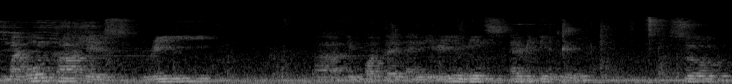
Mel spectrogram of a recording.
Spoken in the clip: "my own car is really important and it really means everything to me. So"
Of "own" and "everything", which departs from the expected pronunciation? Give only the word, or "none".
everything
